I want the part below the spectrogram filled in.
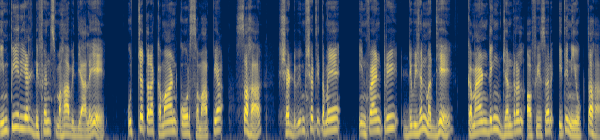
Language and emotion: Sanskrit, neutral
